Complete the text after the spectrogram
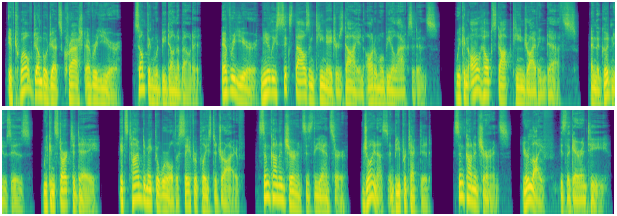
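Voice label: ENGLISH FORMAL, voice sounds serious and powerful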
